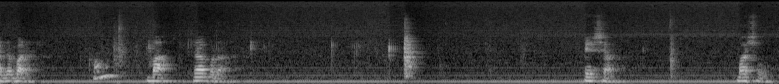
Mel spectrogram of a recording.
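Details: Frontotemporal dementia, nonfluent/grammatical variant primary progressive aphasia overlapping with progressive supranuclear palsy syndrome with primary progressive gait freezing; episodic memory spared; naming shapes with phonemic paraphasias, syntactic errors, halting speech; nonfluent/agrammatic primary progressive aphasia.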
